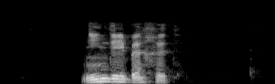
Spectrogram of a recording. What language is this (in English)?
Bashkir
